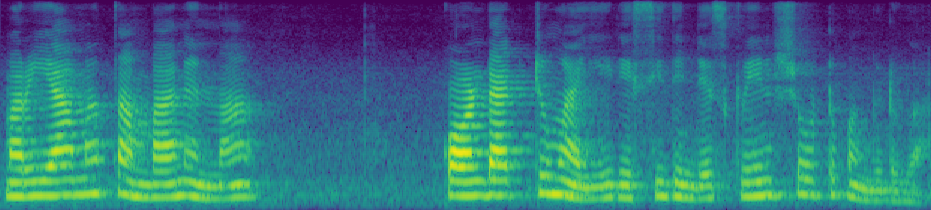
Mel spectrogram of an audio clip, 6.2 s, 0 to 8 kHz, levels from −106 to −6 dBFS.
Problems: constant background noise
